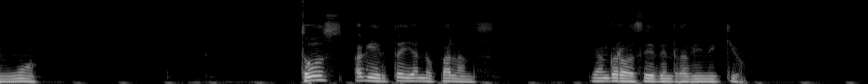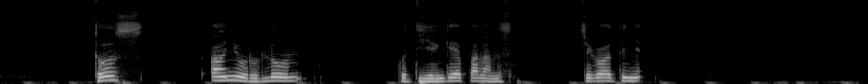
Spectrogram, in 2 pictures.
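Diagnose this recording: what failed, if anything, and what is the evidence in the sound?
Listening to the recording turned up nothing that points to a failure at any stage between capture and playback.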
